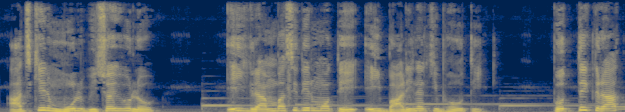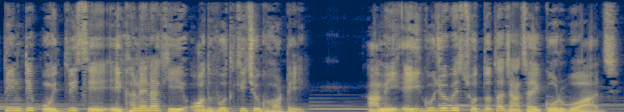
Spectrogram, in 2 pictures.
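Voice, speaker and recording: A man voicing an earnest male reporter from a paranormal TV show in a horror cartoon, speaking in a hushed, measured way. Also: fairly high pitch. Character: earnest male TV ghost-show reporter, sceptical, addressing viewers. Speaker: TV reporter presenting. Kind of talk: piece to camera in an animated horror story. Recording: long hall reverb, music underneath.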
